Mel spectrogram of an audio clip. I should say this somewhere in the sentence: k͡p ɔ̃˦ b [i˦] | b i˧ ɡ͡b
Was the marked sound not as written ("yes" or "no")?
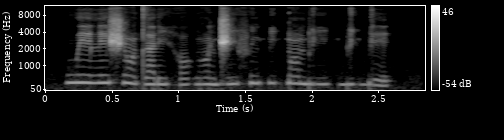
yes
